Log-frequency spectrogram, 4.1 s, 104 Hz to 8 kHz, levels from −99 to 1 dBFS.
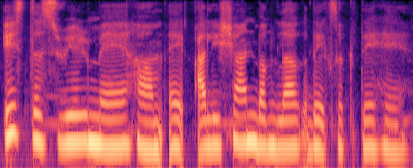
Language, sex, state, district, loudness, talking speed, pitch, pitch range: Hindi, female, Arunachal Pradesh, Papum Pare, -16 LUFS, 145 wpm, 185 Hz, 175-200 Hz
